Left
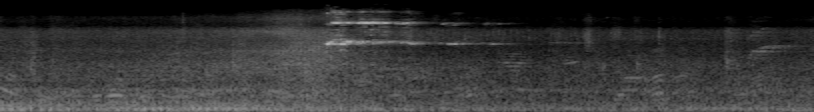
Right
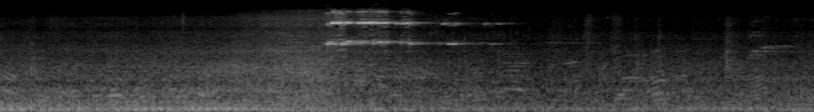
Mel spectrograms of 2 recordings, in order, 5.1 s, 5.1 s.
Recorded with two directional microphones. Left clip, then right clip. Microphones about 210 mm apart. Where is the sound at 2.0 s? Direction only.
45° right (ahead or behind).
